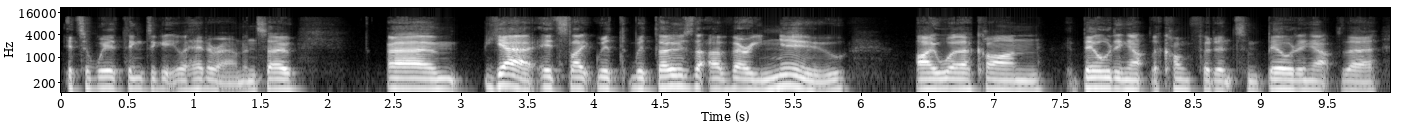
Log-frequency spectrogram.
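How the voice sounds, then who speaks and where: A man's voice: mid-range voice, fairly even intonation, moderate pace, a bit bright. Earnest man explaining in conversation. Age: 30s. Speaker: voice actor, director and coach. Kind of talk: conversational interview.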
